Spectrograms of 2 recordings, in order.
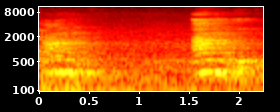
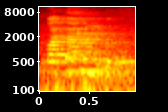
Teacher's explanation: अनुस्वार का उच्चारण करते समय वायु क्या होती है? नाक से निकलती है।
